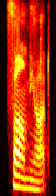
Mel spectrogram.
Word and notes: farmyard: Indian

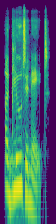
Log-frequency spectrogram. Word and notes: agglutinate: Indian

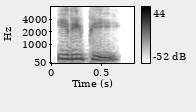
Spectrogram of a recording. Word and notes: EDP: Indian

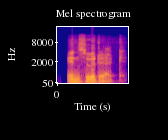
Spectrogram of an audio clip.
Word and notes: enzootic: American English

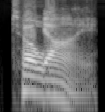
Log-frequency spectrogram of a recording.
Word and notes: toey: American English

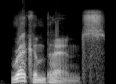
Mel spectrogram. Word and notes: recompense: British English

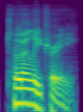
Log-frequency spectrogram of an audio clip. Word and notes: toiletry: American English

